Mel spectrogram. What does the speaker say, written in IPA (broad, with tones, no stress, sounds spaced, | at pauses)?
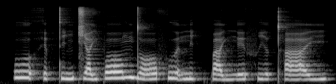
ʋ o˥˨ h e˧˩ p̚ t̪ i˩˧ ŋ t͡ɕ a˩ j p ɔː˧˥ m d ɔː˩˧ f u˥˨ ə̯ n i˧˥ k̚ p a˩ j ŋ e˧ f i˧ ə̯ kʰ a˧˥ j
